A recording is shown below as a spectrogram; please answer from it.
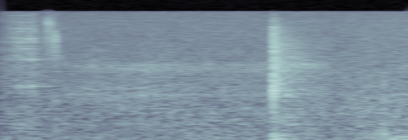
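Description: A single light knock about one and a half seconds in, as a drinking glass is set down on a rubber non-slip mat in a plastic tray, over faint room hiss.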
